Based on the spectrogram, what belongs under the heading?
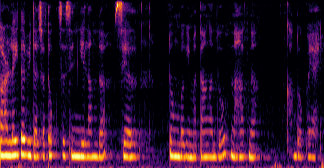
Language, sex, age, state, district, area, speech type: Manipuri, female, 30-45, Manipur, Thoubal, rural, read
